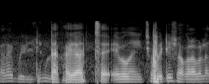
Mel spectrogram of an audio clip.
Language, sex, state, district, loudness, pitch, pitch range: Bengali, male, West Bengal, Jhargram, -20 LUFS, 120 Hz, 115-135 Hz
